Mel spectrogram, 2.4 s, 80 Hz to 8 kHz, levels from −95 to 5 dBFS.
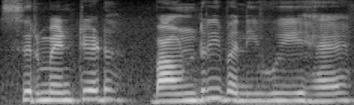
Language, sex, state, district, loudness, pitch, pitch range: Hindi, female, Bihar, East Champaran, -19 LUFS, 215 Hz, 205-230 Hz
